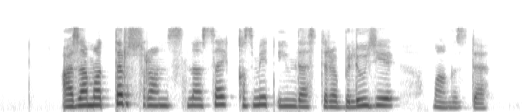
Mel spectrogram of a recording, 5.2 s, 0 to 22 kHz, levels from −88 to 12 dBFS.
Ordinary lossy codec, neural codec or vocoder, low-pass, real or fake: none; codec, 16 kHz, 1 kbps, X-Codec, HuBERT features, trained on LibriSpeech; none; fake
